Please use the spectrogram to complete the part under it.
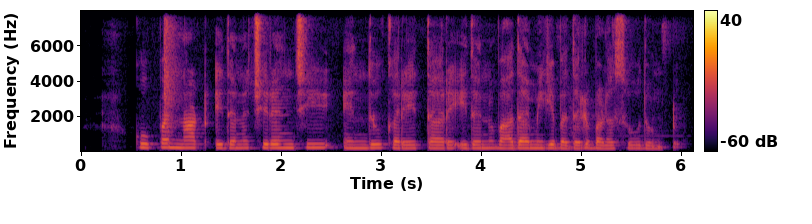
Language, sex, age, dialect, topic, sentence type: Kannada, female, 18-24, Mysore Kannada, agriculture, statement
